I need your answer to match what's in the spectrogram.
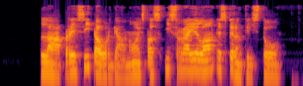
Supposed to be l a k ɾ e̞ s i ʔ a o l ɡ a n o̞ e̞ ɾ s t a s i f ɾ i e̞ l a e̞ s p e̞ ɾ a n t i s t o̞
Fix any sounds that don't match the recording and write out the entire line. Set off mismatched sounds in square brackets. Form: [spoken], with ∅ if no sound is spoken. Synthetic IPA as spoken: l a [p] ɾ e̞ s i [t] a o [ɾ] ɡ a n o̞ e̞ [∅] s t a s i [s] ɾ [a] e̞ l a e̞ s p e̞ ɾ a n t i s t o̞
